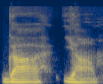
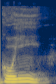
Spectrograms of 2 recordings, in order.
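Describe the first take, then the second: First: The first vowel sounds like 'a'. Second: The first vowel sounds like 'o'. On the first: This is the ancient form of the word. "In the ancient Hebrew pronunciation of this word" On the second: This is the modern Israeli form of the word. "the Israeli pronunciation of it is"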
